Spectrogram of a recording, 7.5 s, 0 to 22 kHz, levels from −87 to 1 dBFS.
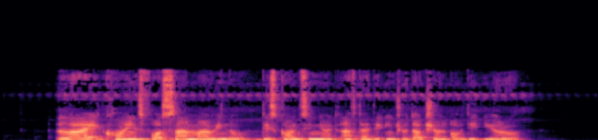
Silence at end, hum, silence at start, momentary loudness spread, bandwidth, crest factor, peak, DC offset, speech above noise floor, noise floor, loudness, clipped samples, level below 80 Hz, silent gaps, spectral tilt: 0.95 s; none; 0.7 s; 9 LU; 11.5 kHz; 14 dB; -2 dBFS; under 0.1%; 58 dB; -74 dBFS; -16 LUFS; under 0.1%; -58 dBFS; none; -5 dB/octave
